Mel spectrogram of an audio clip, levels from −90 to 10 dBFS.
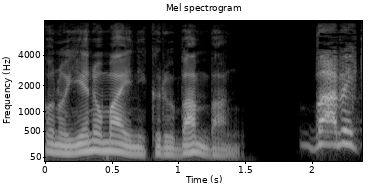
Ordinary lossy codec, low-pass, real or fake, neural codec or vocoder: none; none; real; none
